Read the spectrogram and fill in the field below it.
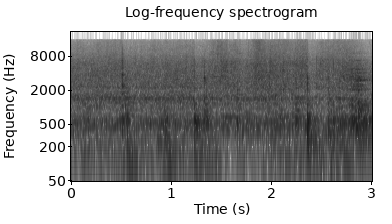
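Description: A half ladle of stock stirred into a roux in a pan for velouté sauce, with soft sizzling and a few distinct spoon scrapes and taps against the pan at a steady rhythm, no talking.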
